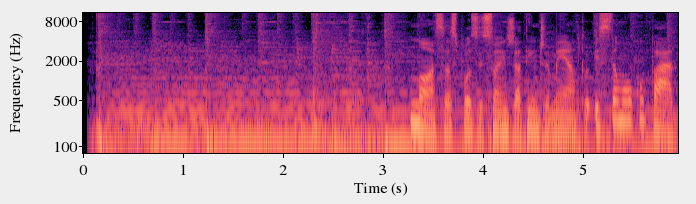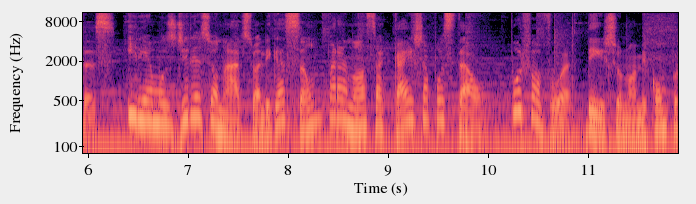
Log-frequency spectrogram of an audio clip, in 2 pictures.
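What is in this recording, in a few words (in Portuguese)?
Gravação de Ura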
